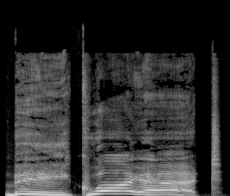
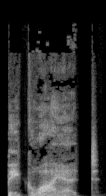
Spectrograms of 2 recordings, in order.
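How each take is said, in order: First: High, drawn-out giant's roar. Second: Hushed, unvoiced-breath whisper of a giant. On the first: Giant to the crying captives in his cave, roaring. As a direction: roar it out, stretching the last word. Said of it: "he roared". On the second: Weeping giant to crying captives in his cave, whispering. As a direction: whisper it as a warning. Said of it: "he whispered". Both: A narrator's reading.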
